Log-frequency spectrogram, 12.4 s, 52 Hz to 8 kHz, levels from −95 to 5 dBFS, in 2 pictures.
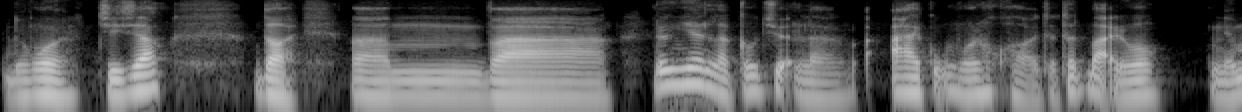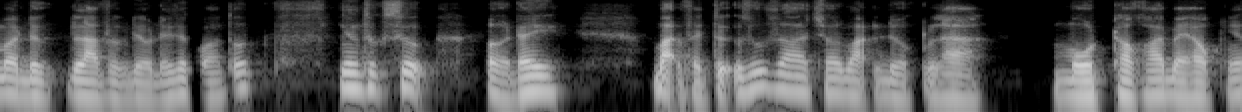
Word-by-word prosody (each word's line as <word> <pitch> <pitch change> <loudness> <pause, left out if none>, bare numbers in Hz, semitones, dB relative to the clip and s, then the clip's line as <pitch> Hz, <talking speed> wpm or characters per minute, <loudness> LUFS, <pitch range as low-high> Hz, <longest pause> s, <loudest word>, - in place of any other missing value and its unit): Đúng 110 +2 -4
rồi, 115 -3 +5
chính 110 - +1
xác. 140 +3 +6 0.5
Rồi, - - +5 0.3
ờm. 105 -1 -2
Và 100 -1 +3 0.2
đương 170 +2 +2
nhiên 185 -1 +3
là 145 - 0
câu 135 - -4
chuyện 130 - -4
là 100 -2 -5 0.3
ai 130 -1 +3
cũng 130 +2 -7
muốn 115 -1 -2
khỏi 100 -5 -8
từ - - -11
thất - - -4
bại, - - +2
đúng 105 - 0
không? 110 0 -1 0.2
Nếu 105 -1 -4
mà 120 +1 +4
được 110 -2 +1
làm 105 -4 +4
được 100 -2 -4
điều 100 -2 -2
đấy 100 - -3
là 120 - +1
quá 105 - -6
tốt. 150 +1 -3 0.4
Nhưng 155 -1 +5
thực 150 -1 -3
sự 150 0 +2 0.3
ở 120 -4 +1
đây, 130 +4 +5 0.5
bạn - - +5
phải - - -3
tự - - +1
rút 155 +6 0
ra 135 -3 +1
cho 120 -1 -1
bạn 110 -1 0
được 95 -2 -5
là 95 -2 -1 0.4
1 105 0 +5
hoặc 110 - +5
2 115 0 +3
bài 105 -3 +2
học 100 -1 +2
nhé. 115 - 0
110 Hz, 250 wpm, -26 LUFS, 105-125 Hz, 0.5 s, xác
